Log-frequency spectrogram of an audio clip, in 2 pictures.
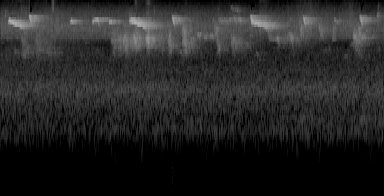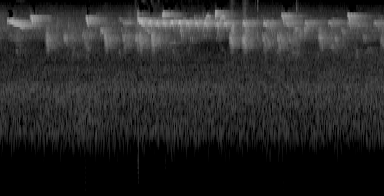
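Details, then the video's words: A common kingfisher (Alcedo atthis) gives shrill, piercing high whistles, several per second, in bursts and short trills over a faint background hiss. "Vogelstimmen: Der Eisvogel - Kingfisher"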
